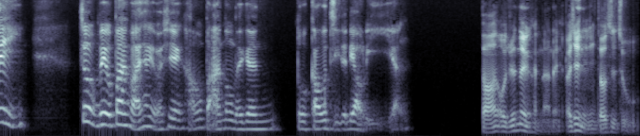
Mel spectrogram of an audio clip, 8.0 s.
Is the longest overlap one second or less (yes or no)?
yes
